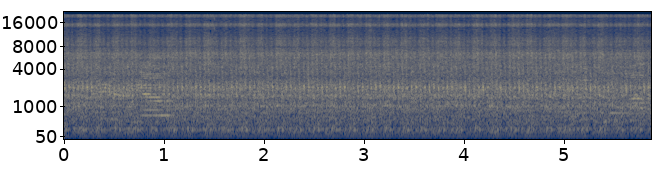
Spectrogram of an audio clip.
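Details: Massey Ferguson Super 90 diesel tractor, cold, at idle after replacing bad negative ground cable that caused slow cranking: steady even clatter, no misses. Normal cold idle.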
